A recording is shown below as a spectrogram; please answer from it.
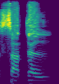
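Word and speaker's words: subtle: B silent है, सटल, date, doubt, इनमें B silent है।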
